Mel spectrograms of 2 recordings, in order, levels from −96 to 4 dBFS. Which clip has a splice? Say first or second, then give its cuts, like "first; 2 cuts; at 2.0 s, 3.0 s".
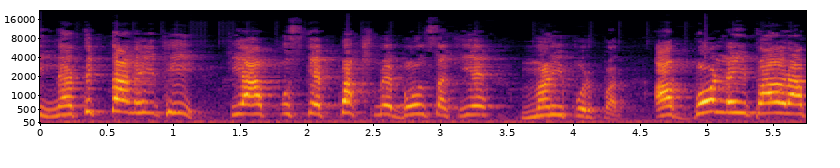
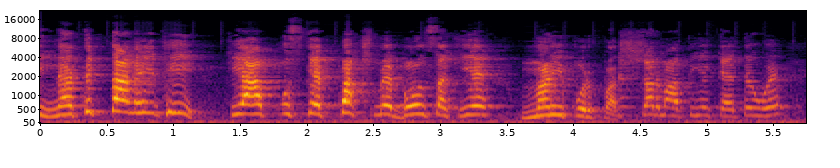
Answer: second; 1 cut; at 4.5 s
